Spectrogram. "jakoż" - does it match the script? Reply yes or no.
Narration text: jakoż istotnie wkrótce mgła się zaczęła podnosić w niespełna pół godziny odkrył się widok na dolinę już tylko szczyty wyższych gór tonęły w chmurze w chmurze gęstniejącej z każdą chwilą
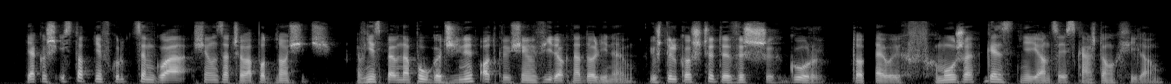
yes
